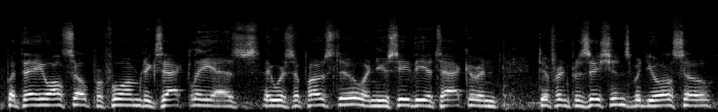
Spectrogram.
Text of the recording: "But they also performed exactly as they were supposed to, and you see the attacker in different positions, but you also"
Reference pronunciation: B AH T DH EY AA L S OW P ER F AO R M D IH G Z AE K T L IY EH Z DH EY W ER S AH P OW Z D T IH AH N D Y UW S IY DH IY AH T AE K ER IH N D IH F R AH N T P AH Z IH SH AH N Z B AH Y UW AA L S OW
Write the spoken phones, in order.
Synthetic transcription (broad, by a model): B AH T DH EY AA L S OW P ER F AO R M D IH G Z AE K T L IY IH Z DH EY W ER S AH P OW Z T IH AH N Y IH S IY DH IY AH T AE K ER IH N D IH F R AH N P AH Z IH SH AH N Z B AH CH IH AA L S OW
